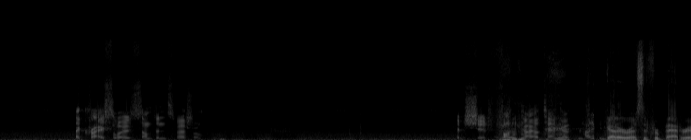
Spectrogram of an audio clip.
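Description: A man talks through a microphone.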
